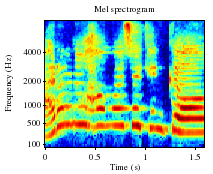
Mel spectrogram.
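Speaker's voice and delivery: very high-pitched, hysterical sobbing through the words. Retelling arriving at an aid station limping, imitating own hysterical crying. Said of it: "crying pretty hysterically".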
